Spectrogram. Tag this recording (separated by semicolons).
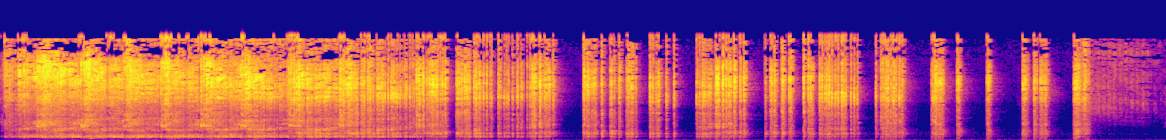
brush; hits; thumps; scrapes; taps; random; objects; variable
